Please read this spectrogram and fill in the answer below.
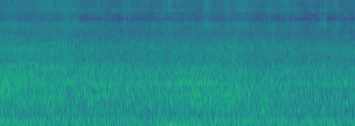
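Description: Steady city street traffic: cars driving along a wide avenue, a continuous low rumble of engines and tyres that swells a little about halfway through.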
